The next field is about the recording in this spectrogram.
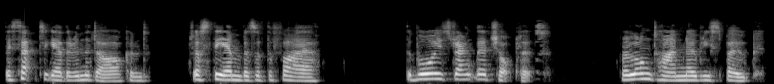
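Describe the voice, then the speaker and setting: A woman reading a children's story aloud with measured narration. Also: mid-range voice, dull audio. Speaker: storybook reader.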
